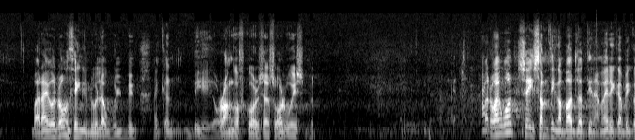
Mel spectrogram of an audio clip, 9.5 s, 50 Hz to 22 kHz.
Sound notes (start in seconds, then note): 5.7 audience laughing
